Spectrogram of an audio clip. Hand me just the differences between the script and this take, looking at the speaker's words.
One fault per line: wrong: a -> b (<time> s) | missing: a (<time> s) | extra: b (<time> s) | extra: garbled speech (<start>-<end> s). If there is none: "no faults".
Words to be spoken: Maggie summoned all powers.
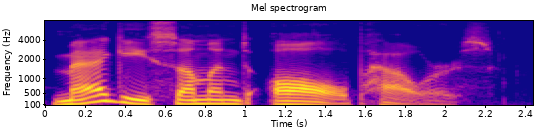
no faults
